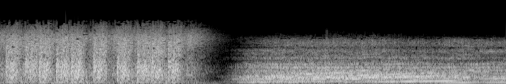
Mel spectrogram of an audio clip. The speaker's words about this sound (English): Joe, were those shots?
